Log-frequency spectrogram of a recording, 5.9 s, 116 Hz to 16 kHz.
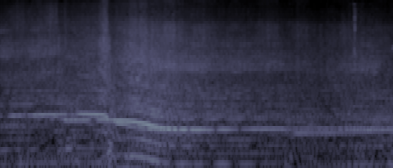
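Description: V8 supercar engines in a racing video game at Le Mans, a steady loud drone that climbs in pitch, then drops as the cars brake toward a chicane, with a passing whoosh near the middle and no voices.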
